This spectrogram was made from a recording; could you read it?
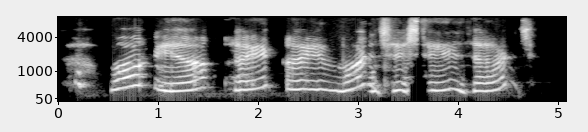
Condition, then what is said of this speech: ALS (motor neuron disease). And one thing I found was, you know, my voice has obviously changed.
